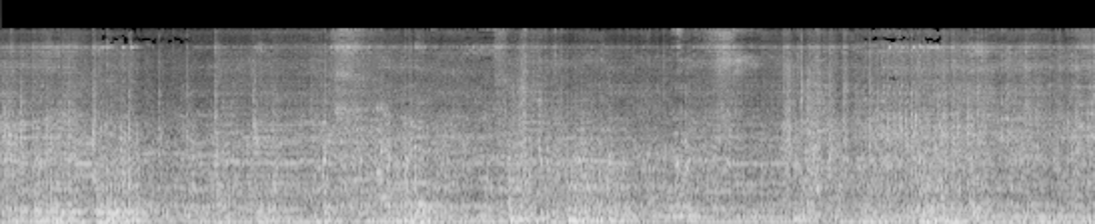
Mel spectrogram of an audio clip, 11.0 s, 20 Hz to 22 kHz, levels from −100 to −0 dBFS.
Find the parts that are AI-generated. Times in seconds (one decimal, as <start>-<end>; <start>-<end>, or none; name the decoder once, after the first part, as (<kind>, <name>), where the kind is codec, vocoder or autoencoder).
0.0-1.0 (codec, SNAC); 1.9-8.6; 9.4-11.0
